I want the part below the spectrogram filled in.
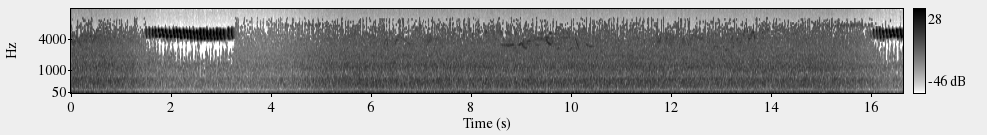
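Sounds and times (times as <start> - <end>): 
loud steady rushing roar in Denali, Alaska: 0.0 - 16.6
orange-crowned warbler song trill in Denali, Alaska: 1.5 - 3.3, 16.0 - 16.6.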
